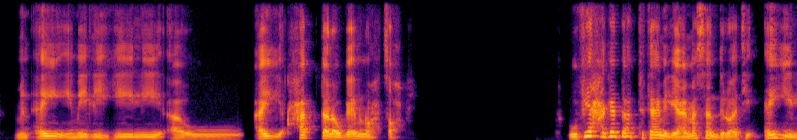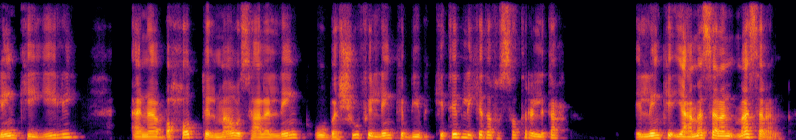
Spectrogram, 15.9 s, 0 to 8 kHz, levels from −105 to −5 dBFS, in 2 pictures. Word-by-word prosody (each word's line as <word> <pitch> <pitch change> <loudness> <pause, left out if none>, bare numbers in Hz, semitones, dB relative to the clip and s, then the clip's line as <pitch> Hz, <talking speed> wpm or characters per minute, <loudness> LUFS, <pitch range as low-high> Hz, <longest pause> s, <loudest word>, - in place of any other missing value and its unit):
من 90 0 -7
أي 125 -7 +1
email 105 +3 -1
ييجي 105 +2 -3
لي 105 -1 -1
أو 85 -1 -5 0.2
أي 120 -1 +3
حتّى - - +2
لو - - +5
جاي - - +2
من - - 0
واحد - - -5
صاحبي. - - -9 1.5
وفي 175 - +5
حاجات 240 -1 +3
بقي 240 +2 +1
بتتعمل، 155 - +1
يعني 100 - +5
مثلًا - - +1
دلوقتي - - -2
أي 145 -7 +2
link 135 +2 0
يجيلي 150 - -4 0.5
أنا 105 0 +3
باحط 175 - -2
الmouse 110 +6 -1
على 90 -1 +2
الlink 165 +6 -2
وباشوف 100 - -2
الlink 140 +6 -1
بيتكتب 125 - -1
لي 160 - -1
كده 155 +1 -2
في 150 - -11
السطر 155 +4 -6
اللي 110 -5 -1
تحت - - -7 0.7
الlink 135 +7 +4
يعني 110 -3 +4
مثلًا، 130 -1 +4
مثلًا 185 +1 +2
125 Hz, 155 wpm, -24 LUFS, 100-155 Hz, 1.5 s, لو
